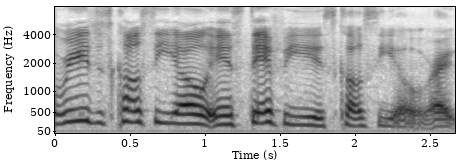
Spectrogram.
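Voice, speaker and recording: Loud, bright and sharp-toned, with very wide pitch swings. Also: woman. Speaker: soap opera commentator. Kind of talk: casual commentary.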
